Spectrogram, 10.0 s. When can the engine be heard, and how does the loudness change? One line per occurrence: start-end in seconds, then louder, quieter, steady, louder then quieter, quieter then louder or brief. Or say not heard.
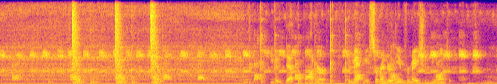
0.0-9.9 steady.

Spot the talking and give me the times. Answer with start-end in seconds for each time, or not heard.
5.4-9.1.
